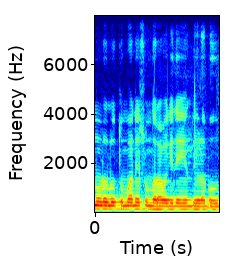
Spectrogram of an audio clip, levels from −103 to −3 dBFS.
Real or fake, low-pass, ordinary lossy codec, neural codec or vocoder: real; none; none; none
